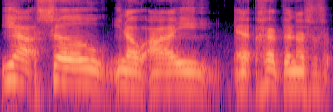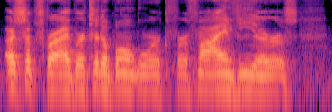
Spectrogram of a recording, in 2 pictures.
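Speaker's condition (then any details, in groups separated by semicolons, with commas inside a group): Profound deafness; congenital profound deafness, cochlear implants, attended Ohio Valley Voices school in southwest Ohio; wears cochlear implants, hears less well than typical but enough for conversation; excellent conversationalist, natural communicator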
